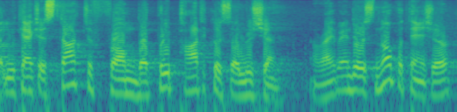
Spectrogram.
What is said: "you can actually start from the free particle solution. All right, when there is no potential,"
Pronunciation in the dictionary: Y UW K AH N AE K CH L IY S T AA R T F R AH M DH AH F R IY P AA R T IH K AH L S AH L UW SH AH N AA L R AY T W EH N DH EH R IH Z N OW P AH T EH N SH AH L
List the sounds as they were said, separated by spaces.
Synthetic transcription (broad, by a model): Y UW K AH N AE K CH L IY S T AA R T F R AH M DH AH P R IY P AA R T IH K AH L S AH L UW SH AH N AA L R AY T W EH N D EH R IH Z N OW P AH T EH N SH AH L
